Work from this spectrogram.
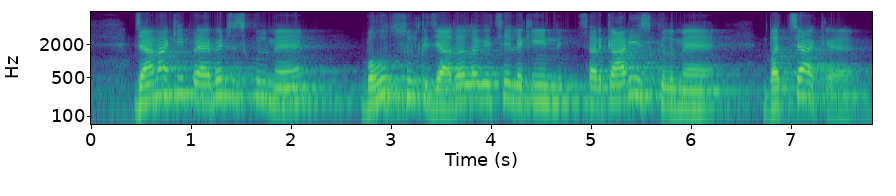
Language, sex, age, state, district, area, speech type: Maithili, male, 30-45, Bihar, Madhubani, rural, spontaneous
